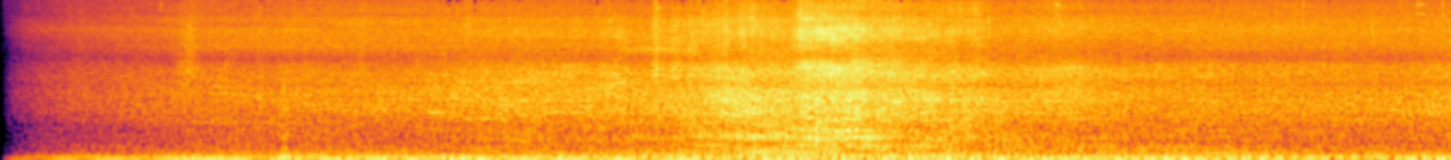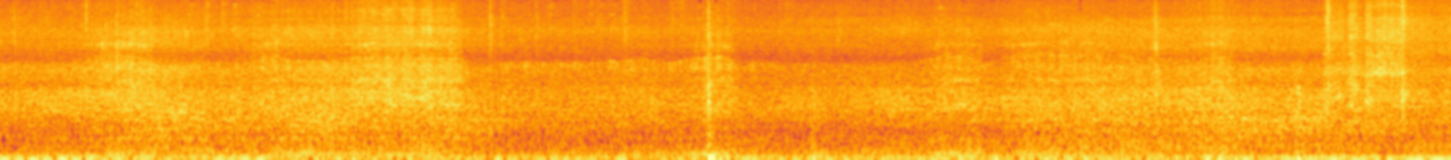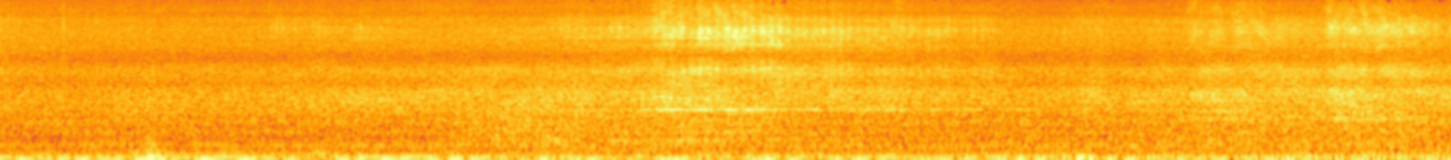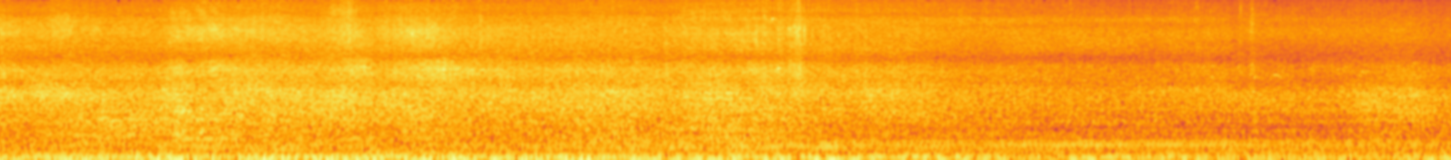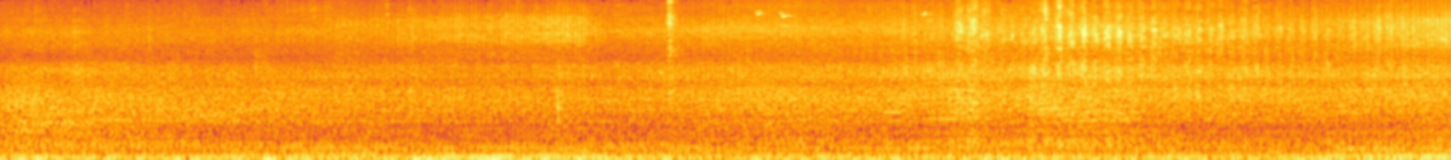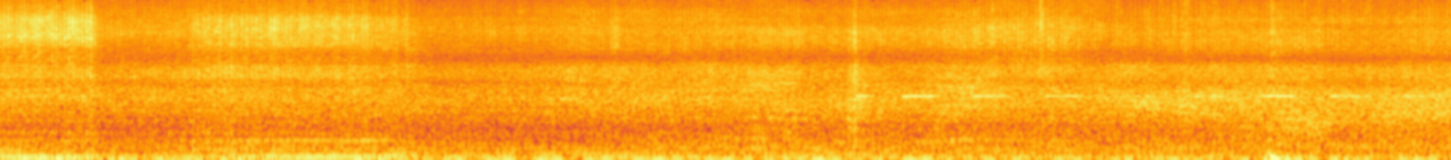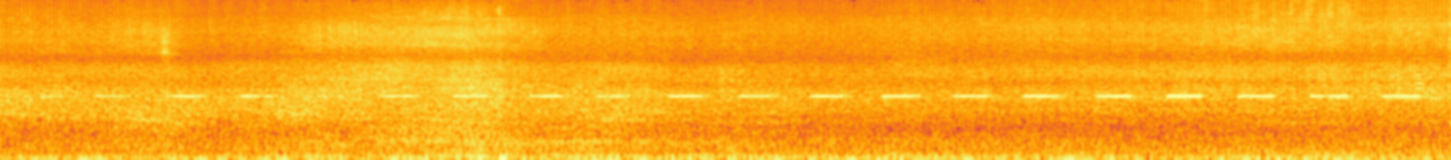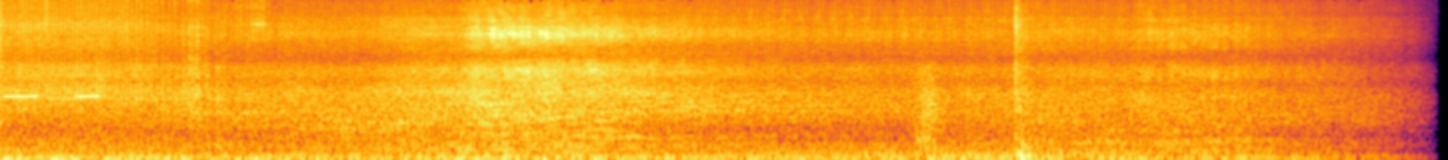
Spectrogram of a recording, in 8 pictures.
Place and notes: In front of the convenience store, Hot weather, Traffic Sound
